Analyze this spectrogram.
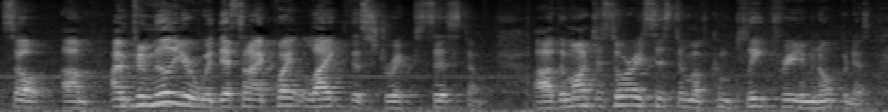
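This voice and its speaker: A man's fairly high voice at a fairly quick pace, with ordinary pitch variation, noticeable background noise and audible room echo. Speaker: English teacher trainer. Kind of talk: presentation.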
